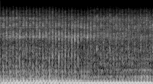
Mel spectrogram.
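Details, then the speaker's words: 2005 Lotus Elise with a Weapon-R header and cat delete only mocked up, with no gasket, open O2 sensor holes and nothing bolted. Loud, raspy idle with a sharp puffing tick on each pulse: exhaust leaking at the ungasketed header. "you can hear you know there's no gasket on it we have a gasket or anything on it we just throw it start it up for the heck of it"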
